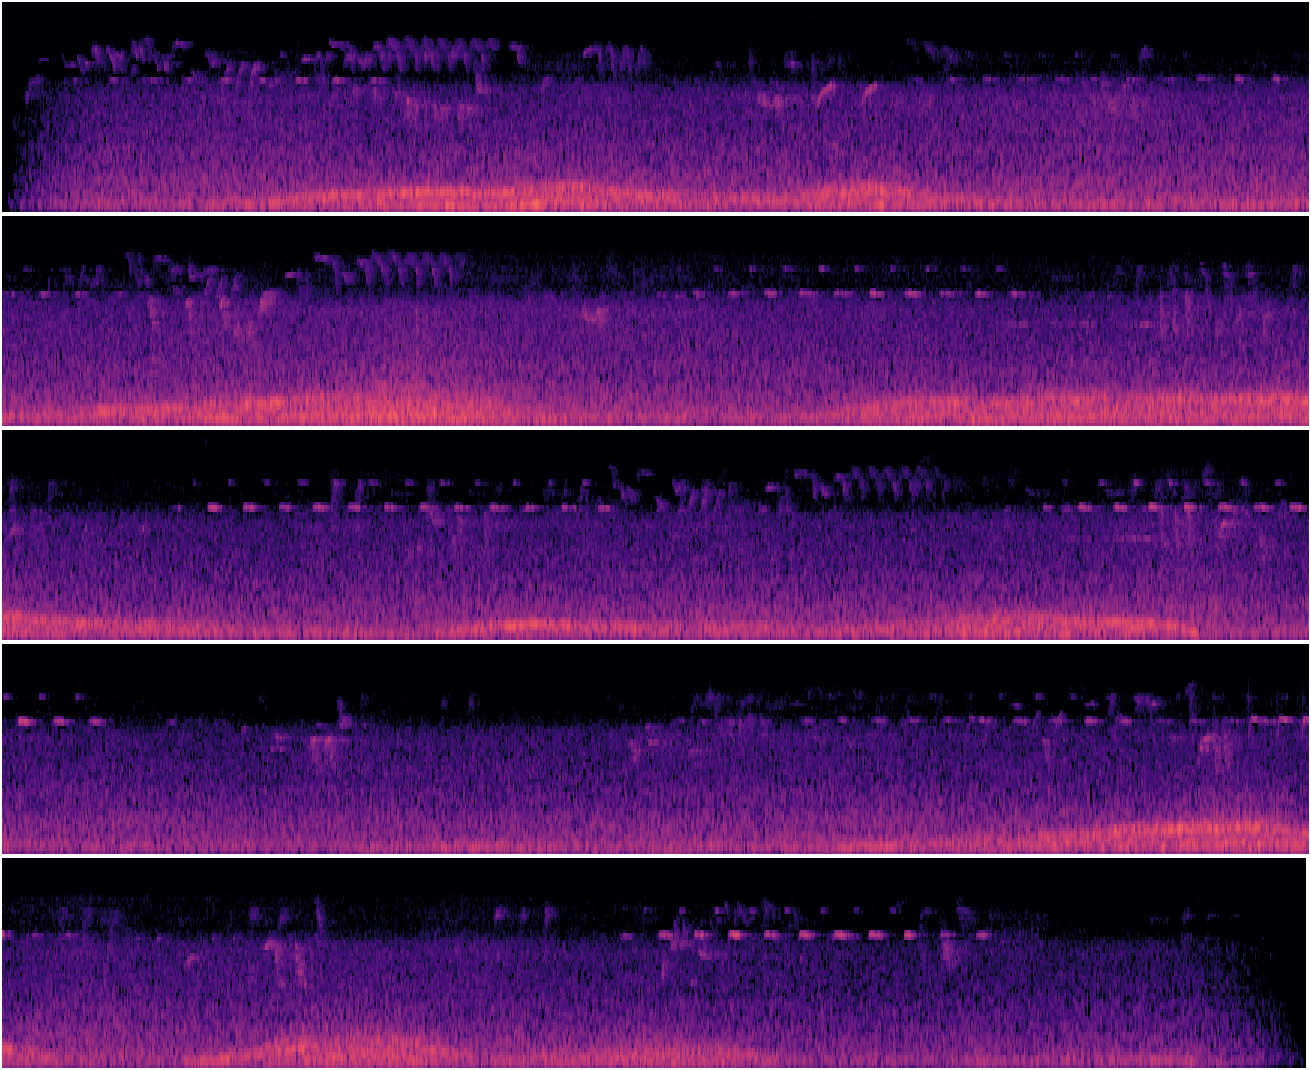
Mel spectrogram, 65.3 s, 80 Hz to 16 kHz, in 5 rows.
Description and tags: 20160416 howling.wind.02
Weird mix: wind howls ominously at door, cheery bird tweets outside. Audiotechnica BP4025, Shure FP24 preamp, PCM-M10 recorder. Recorded near La Macera (Valencia de Alcantara, Caceres, Spain)
ambiance, cheerful, contrast, dark, dreary, field-recording, gusty, howling, nature, sinister, storm, wind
